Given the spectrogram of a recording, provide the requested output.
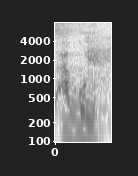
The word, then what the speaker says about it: Agume: So my name AGUME. Actually, in pronunciation it is AGUME.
